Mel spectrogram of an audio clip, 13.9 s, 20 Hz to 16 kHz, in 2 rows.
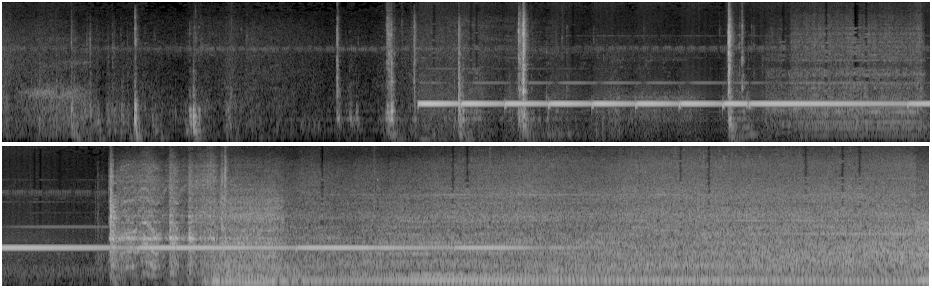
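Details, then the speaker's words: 2007 Jeep Liberty, test start after installing a new battery and checking the wiring: door chime and clicks, a short crank, a clean catch and a smooth, steady idle; it starts and runs normally. "looks like everything's fine"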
